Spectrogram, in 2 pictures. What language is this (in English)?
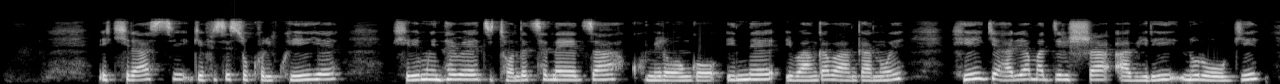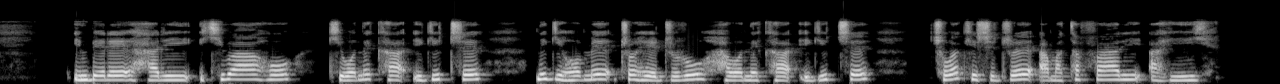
Rundi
